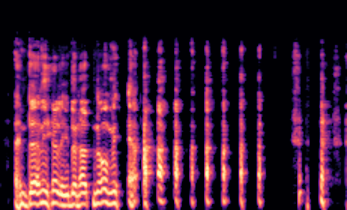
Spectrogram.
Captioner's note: ketawa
